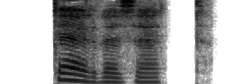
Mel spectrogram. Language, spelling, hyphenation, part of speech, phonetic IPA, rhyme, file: Hungarian, tervezett, ter‧ve‧zett, verb / adjective, [ˈtɛrvɛzɛtː], -ɛtː, Hu-tervezett.ogg
- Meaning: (verb) 1. third-person singular indicative past indefinite of tervez 2. past participle of tervez; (adjective) planned, intended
